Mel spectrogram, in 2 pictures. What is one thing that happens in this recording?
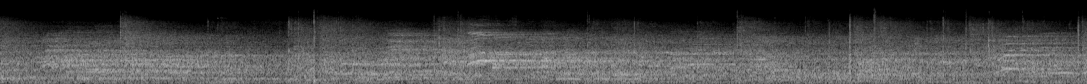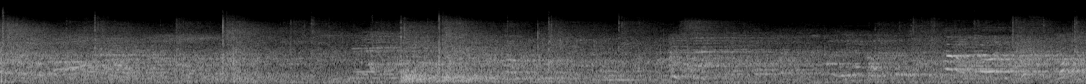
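Shuttlecocks are struck with sharp pops of rackets.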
